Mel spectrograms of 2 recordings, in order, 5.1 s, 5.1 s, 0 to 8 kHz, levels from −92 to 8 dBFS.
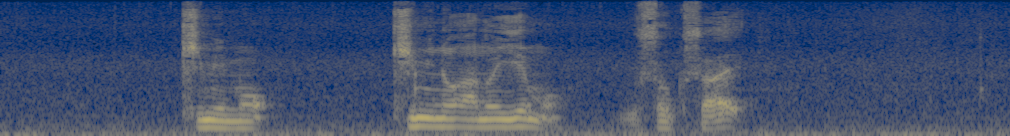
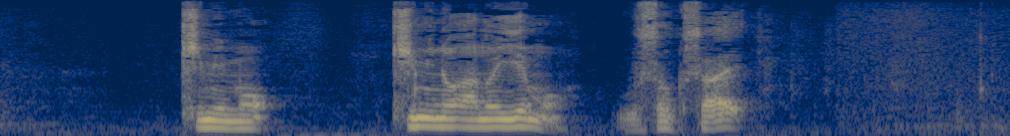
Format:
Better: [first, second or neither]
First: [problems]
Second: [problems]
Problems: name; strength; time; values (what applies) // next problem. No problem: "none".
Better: second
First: background sound (Rain); 15 dB below the speech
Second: none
